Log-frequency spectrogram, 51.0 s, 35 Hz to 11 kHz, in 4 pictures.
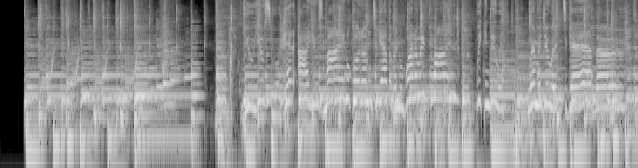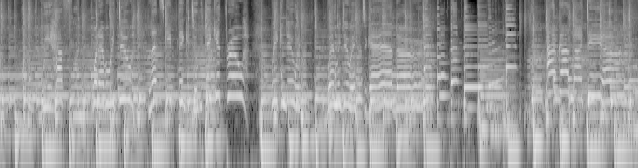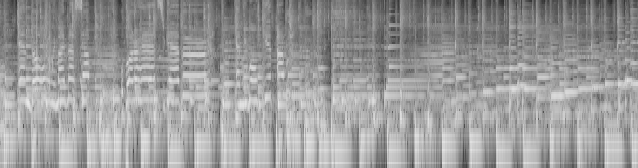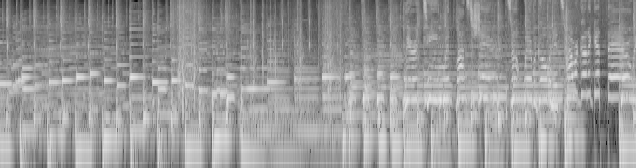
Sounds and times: Music for children: 0.5 - 49.9, 50.6 - 51.0.

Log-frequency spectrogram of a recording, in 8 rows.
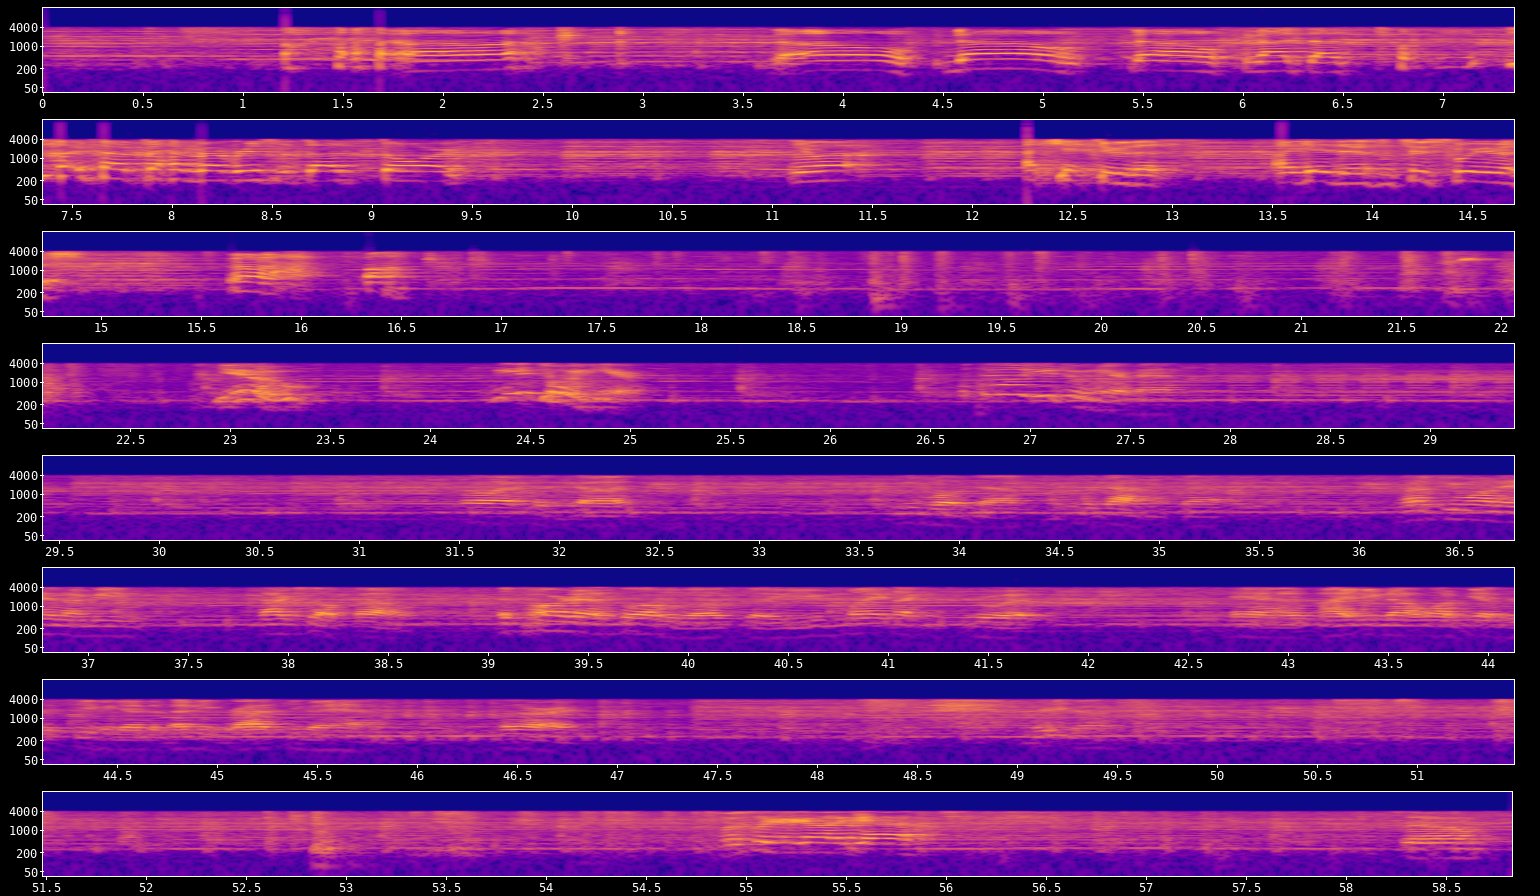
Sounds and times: Music: 0.0 - 58.8
Speech: 12.3 - 14.9, 26.6 - 27.8, 33.7 - 35.4, 36.2 - 37.3, 37.9 - 41.8, 42.7 - 45.8, 46.4 - 46.8, 54.8 - 56.0.

